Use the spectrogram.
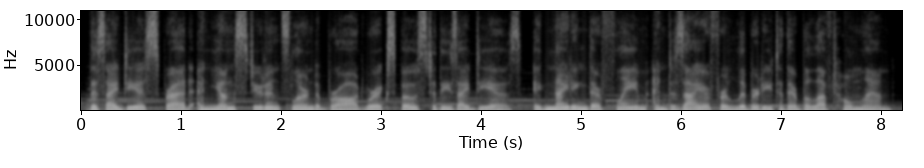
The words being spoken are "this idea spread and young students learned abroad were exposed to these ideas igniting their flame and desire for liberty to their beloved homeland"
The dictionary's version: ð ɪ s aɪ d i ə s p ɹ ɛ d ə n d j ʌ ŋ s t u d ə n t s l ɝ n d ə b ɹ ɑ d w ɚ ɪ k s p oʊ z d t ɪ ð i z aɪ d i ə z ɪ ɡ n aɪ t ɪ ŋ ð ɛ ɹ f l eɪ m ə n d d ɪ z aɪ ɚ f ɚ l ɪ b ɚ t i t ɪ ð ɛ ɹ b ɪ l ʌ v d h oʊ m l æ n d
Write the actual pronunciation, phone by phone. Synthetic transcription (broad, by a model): ð ɪ s aɪ d i ə s p ɹ ɛ d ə n j ʌ ŋ s t u d n t s l ɝ n d ə b ɹ ɑ d w ɚ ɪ k s p oʊ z t ɪ ð i z aɪ d i ə z ɪ ɡ n aɪ t ɪ ŋ ð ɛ ɹ f l eɪ m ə n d d ɪ z aɪ ɚ f ɚ l ɪ b ɚ t i t ɪ ð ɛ ɹ b ɪ l ʌ v d h oʊ m l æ n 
